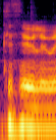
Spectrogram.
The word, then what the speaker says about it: Cthulhu: As we know from Dom Allen, the correct pronunciation of Cthulhu is Cthulhu.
